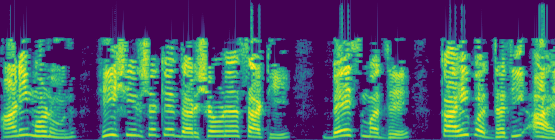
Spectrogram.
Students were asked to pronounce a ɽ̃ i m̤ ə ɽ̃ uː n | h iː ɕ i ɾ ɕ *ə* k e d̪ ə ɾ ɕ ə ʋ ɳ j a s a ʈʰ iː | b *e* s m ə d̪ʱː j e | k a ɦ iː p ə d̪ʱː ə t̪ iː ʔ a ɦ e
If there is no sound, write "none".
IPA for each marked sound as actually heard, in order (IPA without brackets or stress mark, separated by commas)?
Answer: ə, e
